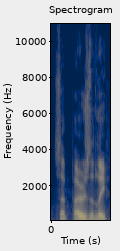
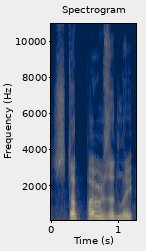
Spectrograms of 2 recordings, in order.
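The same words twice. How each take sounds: First: Said in the usual way. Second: SUPPOSEDLY drawn out slowly and pitched high; exaggerated emphasis. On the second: Real, not acted. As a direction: stretch out "supposedly", higher, with mock doubt. Repeats word for doubtful emphasis.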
